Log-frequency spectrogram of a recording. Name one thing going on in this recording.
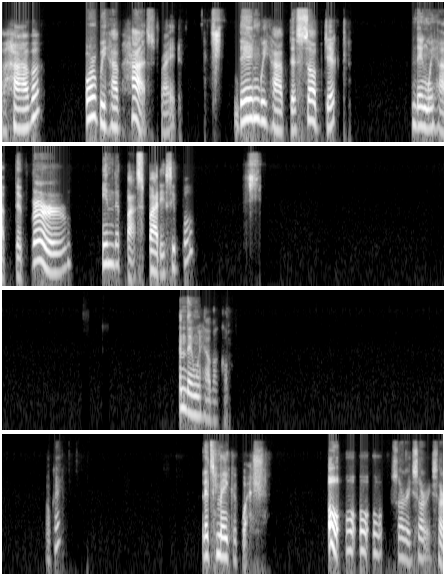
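A woman speaks calmly over an online call, explaining.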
